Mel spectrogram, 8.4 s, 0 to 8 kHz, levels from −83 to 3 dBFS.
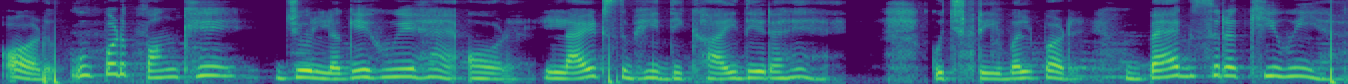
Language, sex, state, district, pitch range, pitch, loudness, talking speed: Hindi, female, Bihar, West Champaran, 215-285 Hz, 245 Hz, -17 LUFS, 150 wpm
